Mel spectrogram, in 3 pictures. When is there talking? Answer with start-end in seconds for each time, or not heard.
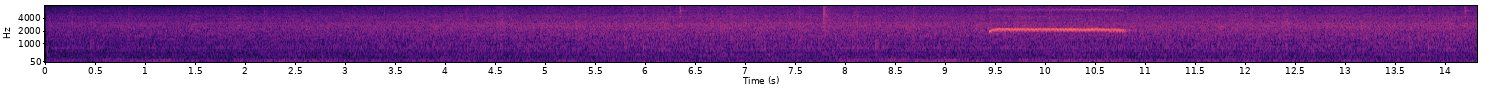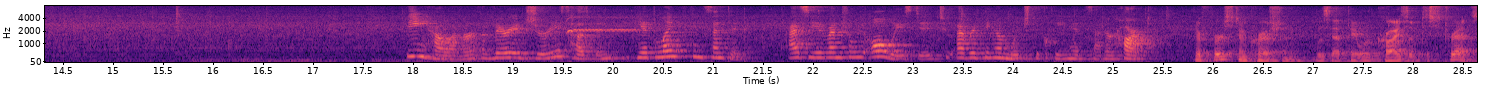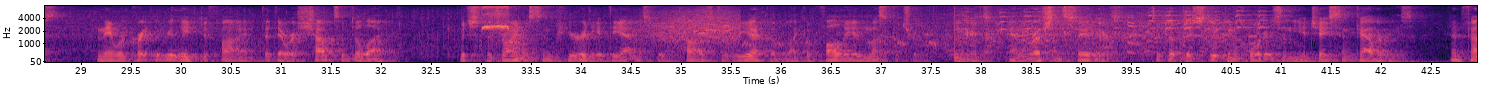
17.9-42.9.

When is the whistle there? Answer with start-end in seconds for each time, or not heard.
9.4-10.8, 19.5-20.2, 33.0-33.4.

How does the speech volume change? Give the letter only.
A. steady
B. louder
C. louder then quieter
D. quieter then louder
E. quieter
A.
